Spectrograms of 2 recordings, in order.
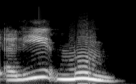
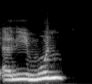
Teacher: If you tanween followed by ba, we change the noon sound into meme. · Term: iqlab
